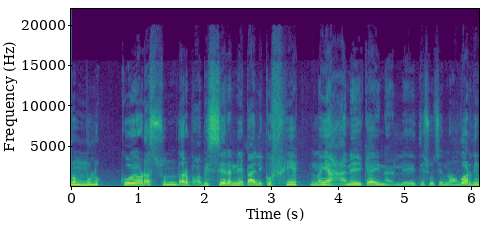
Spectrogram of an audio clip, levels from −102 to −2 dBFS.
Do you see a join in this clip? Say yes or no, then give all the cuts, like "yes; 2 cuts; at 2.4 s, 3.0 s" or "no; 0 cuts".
no; 0 cuts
